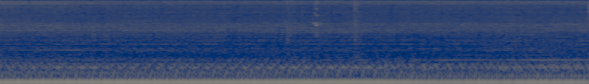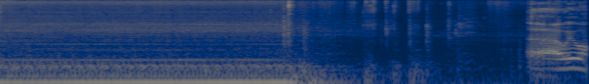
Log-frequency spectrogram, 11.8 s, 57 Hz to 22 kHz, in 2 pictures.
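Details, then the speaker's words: LS-swapped 1964 Impala near the end of a 2.5-year restoration, with a new intake that makes it sound a little different; even rumbling V8 idle, steady lope of about four pulses a second, no knocks or ticks; normal idle. "let's start it up you guys haven't heard it in a while the dash is in yeah it does sound a little different with this intake"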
